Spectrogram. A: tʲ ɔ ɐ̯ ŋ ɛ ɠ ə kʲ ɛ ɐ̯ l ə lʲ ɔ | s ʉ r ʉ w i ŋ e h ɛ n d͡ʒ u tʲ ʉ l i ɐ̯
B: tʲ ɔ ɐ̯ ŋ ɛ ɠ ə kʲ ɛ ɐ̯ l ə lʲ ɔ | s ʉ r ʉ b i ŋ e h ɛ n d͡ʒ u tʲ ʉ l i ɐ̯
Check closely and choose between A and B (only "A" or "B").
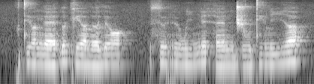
A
